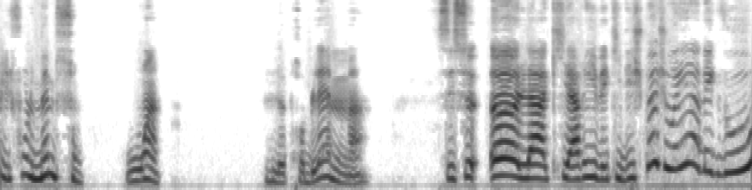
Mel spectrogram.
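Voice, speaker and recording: A woman teacher giving a reading lesson to young children, patient and slow, spelling out sounds one by one. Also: fairly high pitch, no room sound, studio quality. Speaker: primary school teacher.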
